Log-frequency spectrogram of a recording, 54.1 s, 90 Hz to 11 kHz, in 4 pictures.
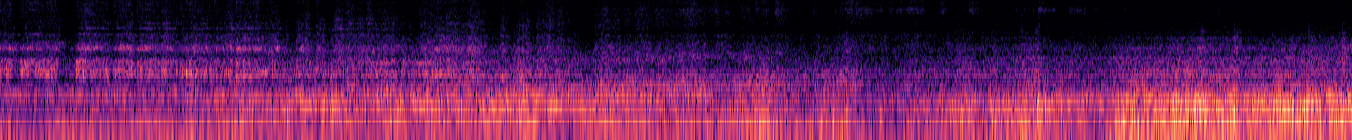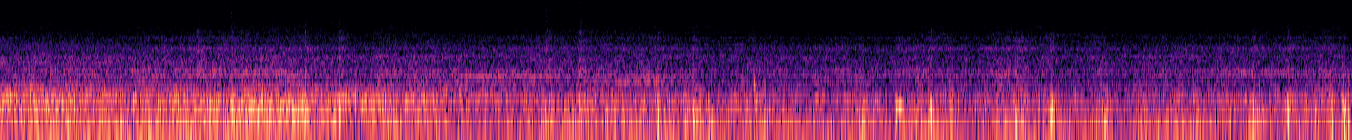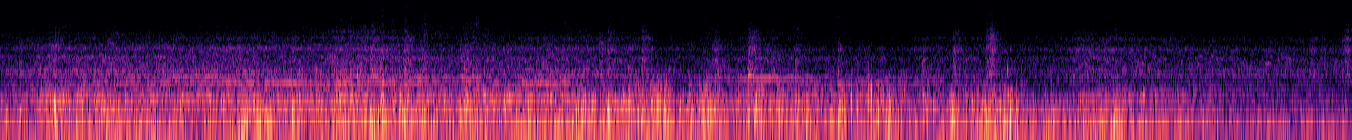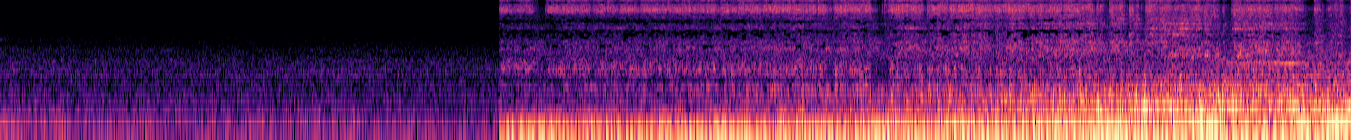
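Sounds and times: wheels clicking over rail joints: 0.0s - 13.6s, 45.6s - 54.0s
train wheels rumbling on rails: 0.0s - 41.5s, 45.6s - 54.0s
faint wheel squeals: 45.6s - 54.0s.

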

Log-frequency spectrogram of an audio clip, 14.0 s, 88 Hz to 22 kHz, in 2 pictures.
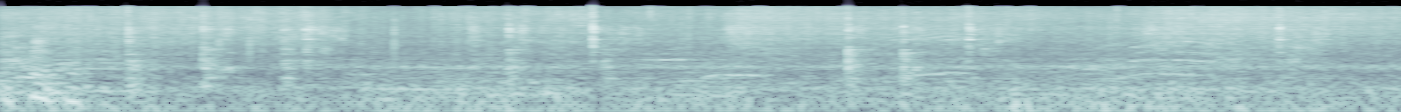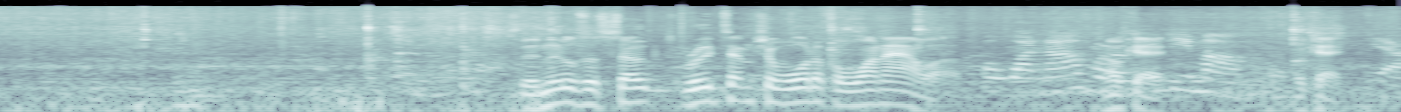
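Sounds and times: noodles sizzling in a wok: 0.0s - 14.0s
metal spatula scraping a wok: 0.7s - 6.6s, 8.8s - 10.0s.

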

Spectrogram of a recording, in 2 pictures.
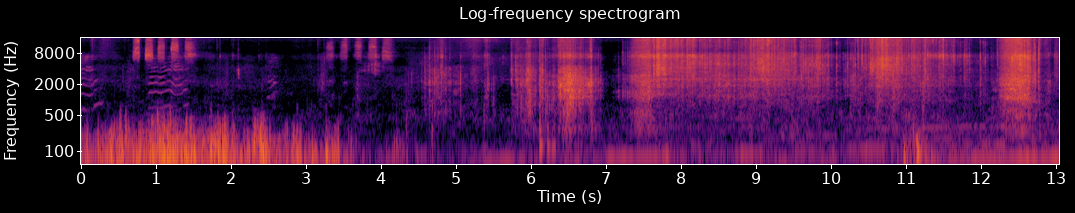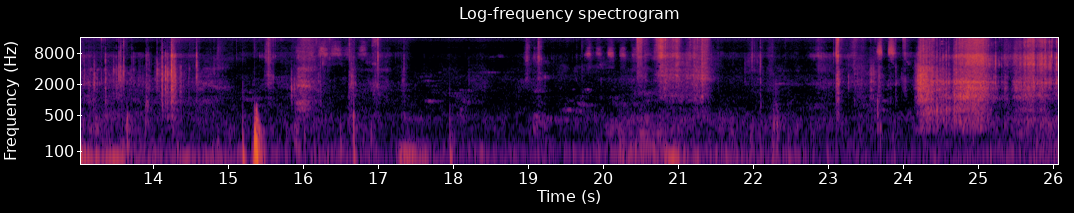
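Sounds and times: rustling and crinkling: 4.3s - 17.2s, 20.3s - 26.0s.

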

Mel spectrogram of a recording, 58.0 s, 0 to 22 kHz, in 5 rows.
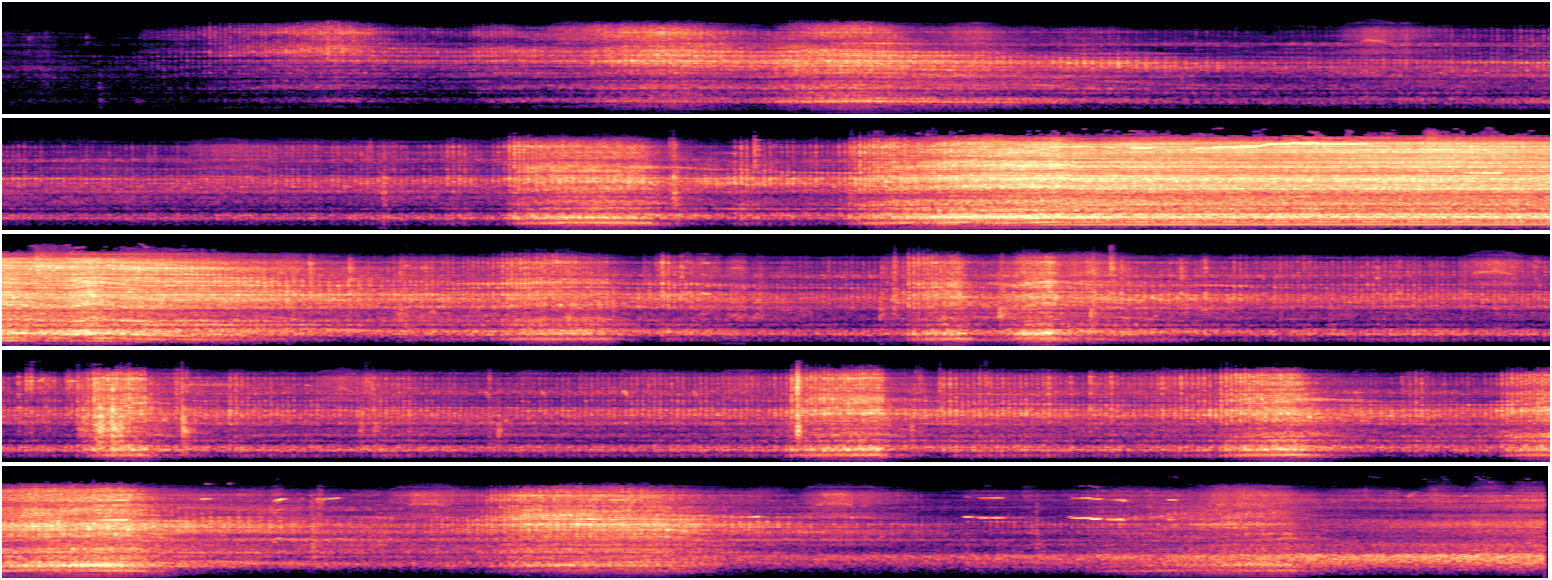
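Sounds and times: hay machine engine revving: 4.5s - 8.6s, 13.1s - 33.2s, 40.1s - 58.0s.

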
